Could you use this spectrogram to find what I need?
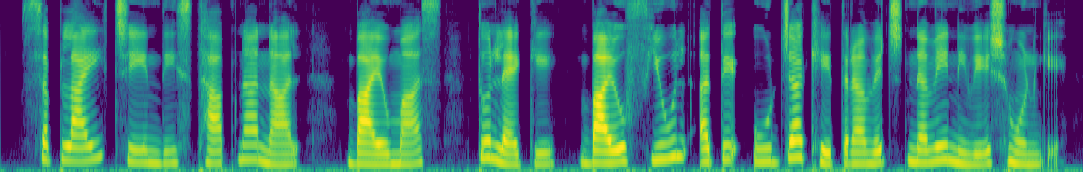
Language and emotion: Punjabi, neutral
